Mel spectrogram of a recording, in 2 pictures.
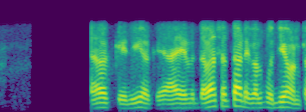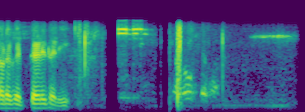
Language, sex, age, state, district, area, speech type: Dogri, male, 30-45, Jammu and Kashmir, Reasi, urban, conversation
